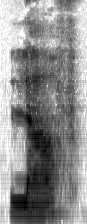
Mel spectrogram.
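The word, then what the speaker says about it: laugh: यूजीएच को पढ़ते हैं फ। यानी आपको कहीं पर यूजीएच लिखा मिले तो आपको क्या पढ़ना है? फ। तो मीनिंग क्या बनी? एल ए यू जी एच लाफ और आगे लिखा है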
